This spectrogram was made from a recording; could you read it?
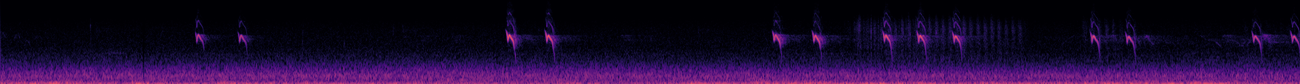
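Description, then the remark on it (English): A female crossbill calls in sharp, high-pitched chirps, mostly in quick pairs and short bursts, repeated irregularly over a steady low rumble of background noise. “That's a crossbill there that I saw or heard.”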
